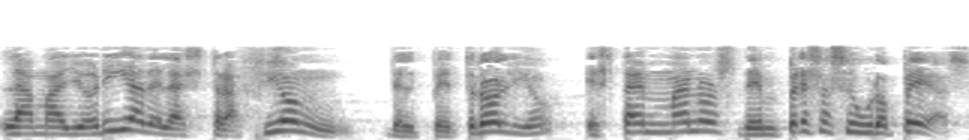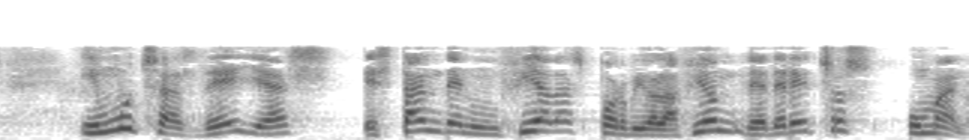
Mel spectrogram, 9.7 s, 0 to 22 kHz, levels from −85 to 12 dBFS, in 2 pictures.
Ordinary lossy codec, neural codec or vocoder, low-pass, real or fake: none; none; 5.4 kHz; real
